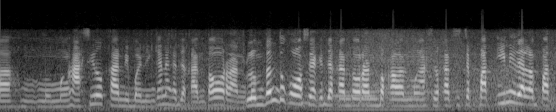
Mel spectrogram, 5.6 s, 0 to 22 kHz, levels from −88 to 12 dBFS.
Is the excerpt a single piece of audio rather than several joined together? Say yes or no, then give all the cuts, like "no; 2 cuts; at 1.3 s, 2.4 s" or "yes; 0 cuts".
no; 1 cut; at 2.4 s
